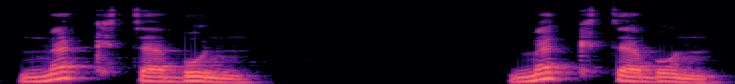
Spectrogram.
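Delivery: "Maktabun" read very slowly, each syllable apart. Shown as a demonstration. Teacher reads "Maktabun" very slowly for learners.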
